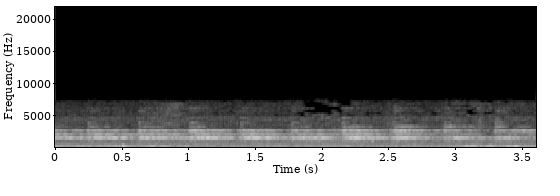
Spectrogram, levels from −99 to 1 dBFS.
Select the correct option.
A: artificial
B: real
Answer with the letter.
A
